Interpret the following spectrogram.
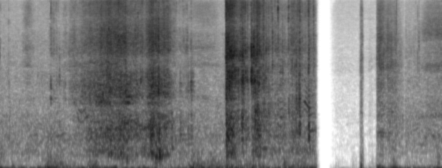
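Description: Wind buffeting the microphone, with a rough rustling, sloshing noise lasting about a second and a half as a pompano goes into a cooler of ice. The sound cuts out abruptly for about half a second near the end.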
